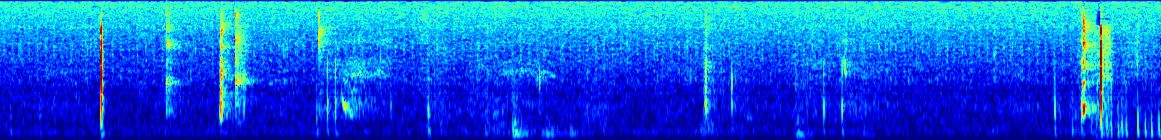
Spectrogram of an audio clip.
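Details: Hiccups: small, sharp hiccup clicks repeating at uneven intervals in a quiet room.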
